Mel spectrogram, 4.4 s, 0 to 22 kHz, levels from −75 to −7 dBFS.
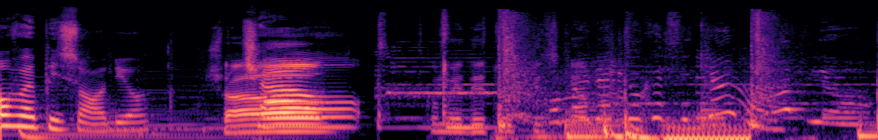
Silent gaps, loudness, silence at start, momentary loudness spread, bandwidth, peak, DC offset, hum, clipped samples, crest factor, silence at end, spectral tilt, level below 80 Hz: none; -22 LUFS; 0 s; 18 LU; 18 kHz; -2 dBFS; under 0.1%; none; under 0.1%; 20 dB; 0 s; -4.5 dB/octave; -32 dBFS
